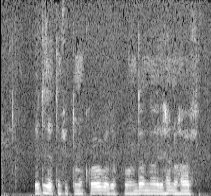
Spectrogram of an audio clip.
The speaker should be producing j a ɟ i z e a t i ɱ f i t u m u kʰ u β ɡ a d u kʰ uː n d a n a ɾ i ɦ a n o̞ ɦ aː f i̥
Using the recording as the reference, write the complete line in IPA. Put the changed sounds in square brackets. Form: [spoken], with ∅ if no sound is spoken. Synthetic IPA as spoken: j a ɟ i z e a t i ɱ f i t u m u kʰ [o] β ɡ a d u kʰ uː n d a n a ɾ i ɦ a n o̞ ɦ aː f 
